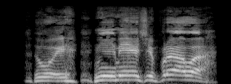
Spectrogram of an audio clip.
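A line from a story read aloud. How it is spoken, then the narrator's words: Yelling. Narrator (Russian): завопил Рад Феннер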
